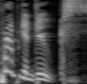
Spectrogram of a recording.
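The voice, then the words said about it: Cartoon character voice impression. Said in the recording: “That was a really good impression.”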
